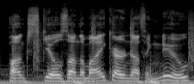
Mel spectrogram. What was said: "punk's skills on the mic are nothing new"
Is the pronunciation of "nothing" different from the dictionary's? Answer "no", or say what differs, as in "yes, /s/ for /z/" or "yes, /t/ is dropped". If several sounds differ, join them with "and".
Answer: no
